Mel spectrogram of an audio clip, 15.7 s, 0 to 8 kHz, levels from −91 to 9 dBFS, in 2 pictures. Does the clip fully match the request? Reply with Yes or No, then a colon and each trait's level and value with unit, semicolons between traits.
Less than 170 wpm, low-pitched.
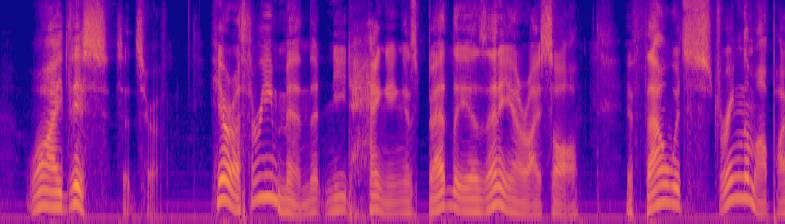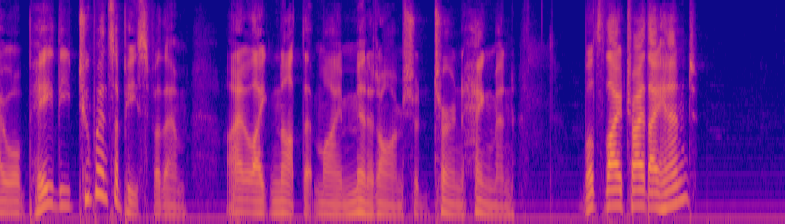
No: average, 185 wpm; low, 115 Hz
